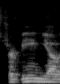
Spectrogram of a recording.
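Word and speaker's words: Treviño: answered my question what how to pronounce it everyone is Trevino and I've been saying Trevino this whole time it's Trevino who's got the Enya on the end but yeah we'll continue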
